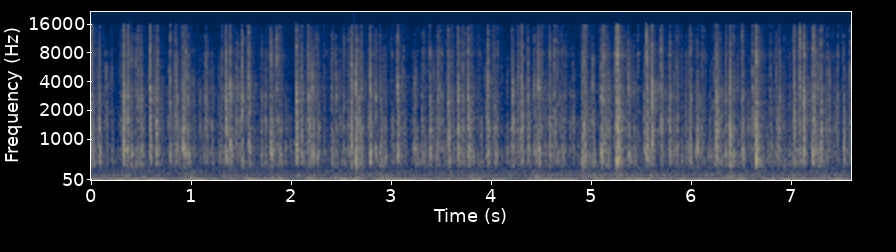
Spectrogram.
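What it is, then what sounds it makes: Plastic keyboard typing. Fingertips type fast on a full-size plastic retro computer keyboard with round pastel typewriter-style keycaps and a hollow body, resting on a white cloth. A dense, steady stream of short, hollow plastic clacks centered in the midrange, with a few louder key strikes standing out over a low background hum.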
